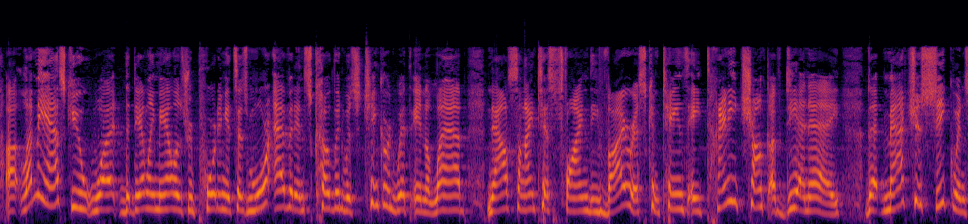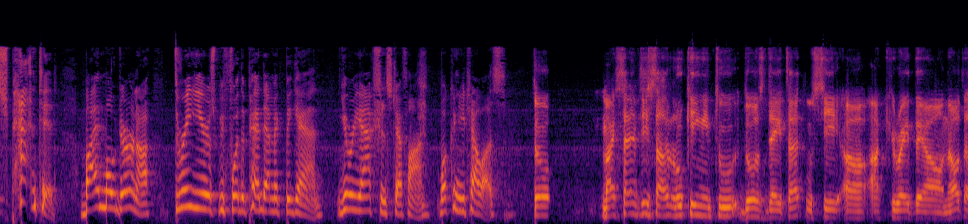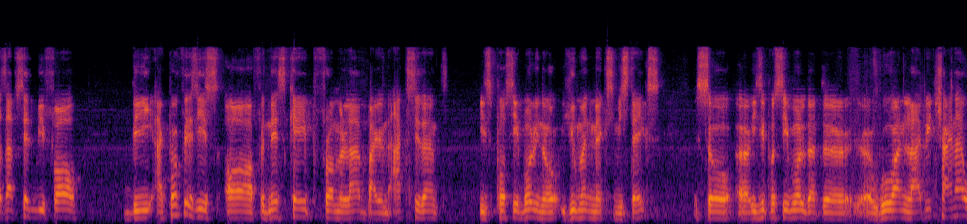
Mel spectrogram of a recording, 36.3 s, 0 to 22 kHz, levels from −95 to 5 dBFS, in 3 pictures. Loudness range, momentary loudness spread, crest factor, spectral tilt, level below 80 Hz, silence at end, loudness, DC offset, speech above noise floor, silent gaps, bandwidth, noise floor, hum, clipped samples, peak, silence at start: 3 LU; 5 LU; 20 dB; -2.5 dB/octave; -68 dBFS; 0 s; -28 LUFS; under 0.1%; 35 dB; none; 9.8 kHz; -63 dBFS; none; under 0.1%; -8 dBFS; 0 s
